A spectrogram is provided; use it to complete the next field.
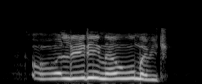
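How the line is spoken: Timid babble. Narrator (Russian): пролепетал шестерка

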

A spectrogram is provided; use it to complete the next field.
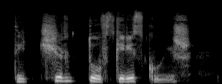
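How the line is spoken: Through gritted teeth, restrained. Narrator (Russian): процедил, стараясь сдерживать эмоции

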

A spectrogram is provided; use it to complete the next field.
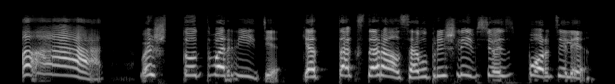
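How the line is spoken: Frantic shriek. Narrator (Russian): завизжал ошалевший Шнырь

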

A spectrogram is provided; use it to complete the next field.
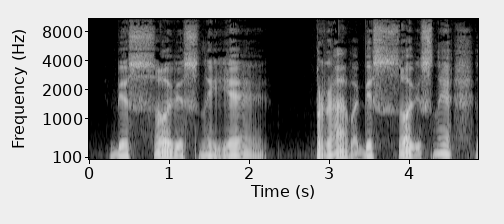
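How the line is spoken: Voice from behind. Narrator (Russian): заговорил сзади голос Мавры Кузьминишны

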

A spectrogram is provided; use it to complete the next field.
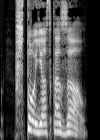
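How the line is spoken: Yelling. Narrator (Russian): заорал

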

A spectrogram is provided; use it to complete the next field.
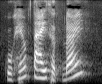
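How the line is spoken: Smiling. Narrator (Vietnamese): mỉm cười nói

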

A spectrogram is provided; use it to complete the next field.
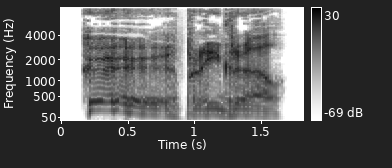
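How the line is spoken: Gleeful laughter. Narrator (Russian): залился ликующим хохотом

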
